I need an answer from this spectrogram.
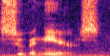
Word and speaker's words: souvenirs: the word souvenirs okay so our accent will go at the very very end souvenirs okay try that there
